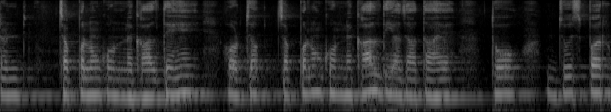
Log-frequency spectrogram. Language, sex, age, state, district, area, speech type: Hindi, male, 18-30, Rajasthan, Bharatpur, rural, spontaneous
